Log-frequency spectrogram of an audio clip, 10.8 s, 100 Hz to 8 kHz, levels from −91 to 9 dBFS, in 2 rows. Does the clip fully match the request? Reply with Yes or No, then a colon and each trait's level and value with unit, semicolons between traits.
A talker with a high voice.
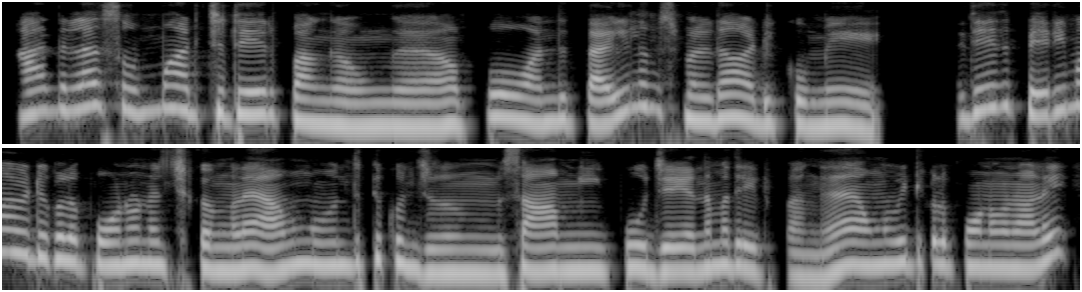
Yes: high, 215 Hz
